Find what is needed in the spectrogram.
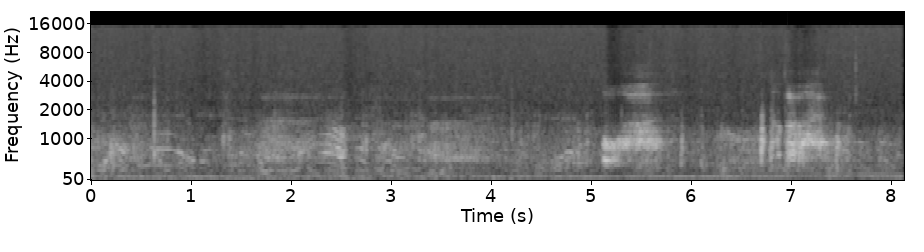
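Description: Indistinct voices and grunts of people crawling through a cramped dark tunnel, with a few short knocks and a steady low hum beneath.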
